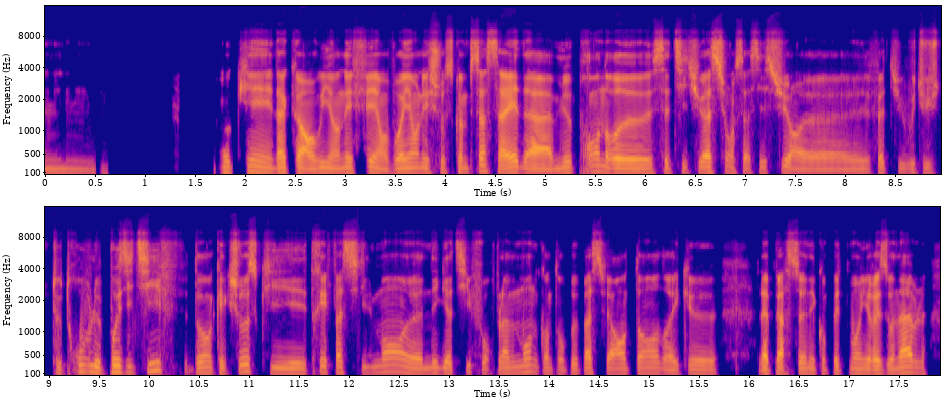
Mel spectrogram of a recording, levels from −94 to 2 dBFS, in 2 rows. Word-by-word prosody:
Mmh 90 -2 -13
mh. - - -23 1.2
OK 115 +2 -3 0.2
d'accord. 105 -3 +3
Oui, 105 +2 -1
en 95 +1 -1
effet, 105 +2 +2
en 85 -4 +1
voyant 100 +3 +3
les 100 -1 0
choses 110 +1 +3
comme 100 -1 -3
ça, 130 - +4
ça 130 - +6
aide 115 -3 +4
à 90 -2 +4
mieux 105 +5 -4
prendre, 120 -5 0
heu, 95 -1 +3
cette 110 -5 +2
situation, 110 0 +4
ça - - -1
c'est - - -3
sûr, 90 - +2
heu, 85 +1 -6
enfin 90 +5 -7
tu 95 - -7
ou 95 +2 -10
tu 100 +1 -4
j 90 - -2
te - - -5
trouves 145 +6 -7
le 120 - 0
positif 135 - +1
dans 120 +2 -3
quelque 115 -1 -5
chose 145 0 +4
qui 110 -2 -5
est 105 -1 -3
très 135 - 0
facilement, 125 +2 -1
heu, 105 -1 -1
négatif 115 +5 -4
pour - - -10
plein 115 0 -4
de 115 - -9
monde 135 +2 -6
quand 110 -4 -10
on 100 - -10
peut 105 - -9
pas 110 +3 -1
se - - +2
faire 105 - -3
entendre 110 -1 -4
et 90 - -5
que 95 -2 -6 0.4
la - - +3
personne 110 -1 +1
est 100 - -6
complètement 105 +2 -7
irraisonnable, 105 +4 +1
105 Hz, 205 wpm, -23 LUFS, 95-115 Hz, 1.2 s, ça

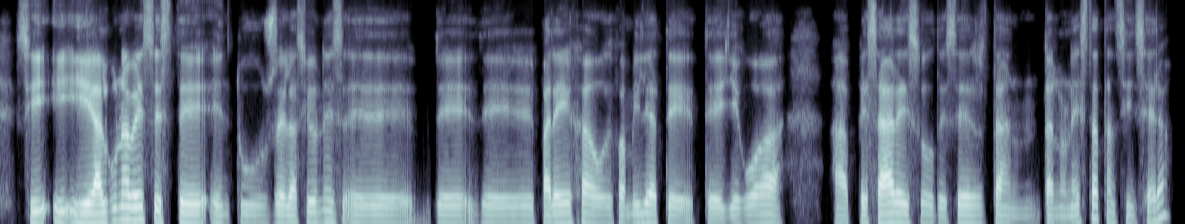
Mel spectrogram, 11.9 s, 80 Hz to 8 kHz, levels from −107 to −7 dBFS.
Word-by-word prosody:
sí, 130 +1 +1
y 130 -4 +3
y, - - +9
¿alguna 135 +7 +7
vez 160 0 +4
este, 125 -3 +2
en 115 0 -6
tus 110 -1 -5
relaciones, 125 +3 -1
eh, 110 -1 -3 0.2
de 115 -1 -2
de 110 -1 -4
pareja 120 +1 +2
o 110 0 -2
de 110 - -8
familia, 115 +2 0
te 105 -2 -3
te 105 0 -2
llegó 110 +3 -1
a 110 -3 0 0.4
a 105 -2 -2
pesar 120 +3 +4
eso 120 -1 -1
de 105 -1 -6
ser 115 0 -2
tan 105 -3 -5
tan 105 0 -2
honesta, 110 +11 -2
tan 130 -6 -8
sincera? 115 - -4
115 Hz, 150 wpm, -24 LUFS, 110-120 Hz, 0.4 s, y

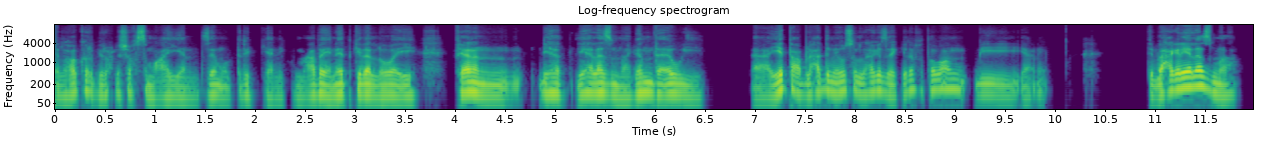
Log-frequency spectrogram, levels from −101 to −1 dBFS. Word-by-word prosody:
الHacker 105 +6 -3
بيروح 100 +1 -8
لشخص 105 -1 -3
معين، 85 -1 -7
زي 100 -1 -3
ما 90 - -5
قلت 85 +3 -15
لك 95 0 -10
يعني 80 +1 -11
معاه 85 +3 -6
بيانات 100 0 +1
كده 105 -1 +3
اللي 95 -2 +1
هو 100 +1 +1
إيه، 95 +1 -2 0.4
فعلًا 100 -7 +3 0.3
ليها 110 0 -1
ليها 110 +2 0
لازمة 100 -6 +1
جامدة 110 0 0
أوي، 95 -4 -1 0.5
آآ، 85 +2 -7
يتعب 110 0 +2
لحد 120 +5 -1
ما 120 - 0
يوصل 120 0 -1
لحاجة 120 +4 -1
زي 105 -6 -2
كده 135 +8 -5
فطبعًا 140 +2 -2
بي 100 -3 -6
يعني - - -12 1.0
تبقى - - +2
حاجة 135 +3 +5
ليها 165 +1 +10
لازمة. 110 - +3
105 Hz, 180 wpm, -23 LUFS, 95-115 Hz, 1.0 s, ليها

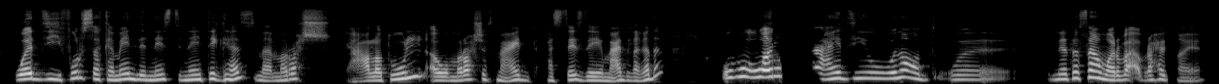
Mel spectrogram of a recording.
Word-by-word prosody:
وادِّي 235 -1 +4
فرصة 270 +2 -1
كمان 230 +3 +2
للناس 220 +2 0
إن 200 0 -2
هي 225 +2 +3
تجهَز 255 - -1
ما 175 -4 -4
ما 180 +3 -5
اروحش 255 +3 -4
على 175 +5 -1
طول 270 - +3
أو 180 0 +1
ما 180 +1 -3
أروحش 225 +2 -1
في 210 - -10
ميعاد 190 +2 -2 0.2
حساس 205 +5 -3
زي 185 -1 -1
ميعاد 190 +3 -1
الغدا، 180 +6 -2 0.6
و - - -3 0.3
وأروح 360 +3 +8 0.4
عادي 280 +3 0
ونقعد 280 -2 +1 0.2
و 220 +1 -6 0.9
نتسامر 245 -1 +3
بقى 220 +2 -2
براحتنا 205 -5 -6
يعني. 160 +5 -16
225 Hz, 150 wpm, -22 LUFS, 195-260 Hz, 0.9 s, وأروح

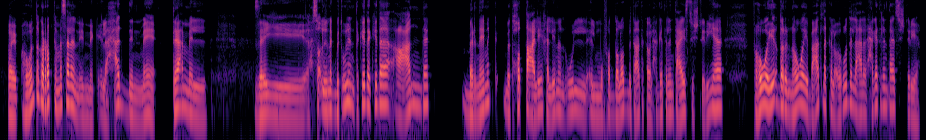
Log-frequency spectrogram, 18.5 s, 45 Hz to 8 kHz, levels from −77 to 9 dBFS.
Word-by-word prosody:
طيّب 110 -2 +4
هو 125 +3 +2
أنت 180 - +1
جرّبت 175 -2 +5
مثلًا 165 +3 +5
إنّك 105 -5 -7
إلى 110 -4 -3
حدٍ 155 -7 0
ما 110 +1 -2 0.3
تعمل 130 -9 +2 1.0
زي 110 -3 -1
إحصاء؟ 105 - 0
لأنك 135 0 +1
بتقول 150 +8 -1
أنت 170 -6 -3
كده 170 -1 +3
كده 170 +2 +3
عَندك 160 +8 +1 0.6
برنامج، 130 +5 -1 0.3
بتحط 135 +3 0
عليه 120 +3 +5
خلّينا 130 -1 -3
نقول 125 0 -6
المفضلات 115 +2 -3
بتاعتك 120 -2 -4
أو - - +1
الحاجات 125 +3 -8
اللي 125 - -3
أنت 125 -1 -10
عايز 125 +3 +2
تشتريها، 130 +8 -2 0.6
فهو 150 +7 +5
يقدر 165 -1 +4
إن 130 -2 -5
هو 155 +6 +3
يبعت 130 -7 0
لك - - -3
العروض 170 +10 -4
اللي 155 -5 -1
على 125 0 -2
الحاجات 165 +7 -3
اللي 155 -1 -6
أنت 150 -1 -7
عايز 150 -1 -1
تشتريها. 100 -5 -7
125 Hz, 145 wpm, -25 LUFS, 115-155 Hz, 1.0 s, جرّبت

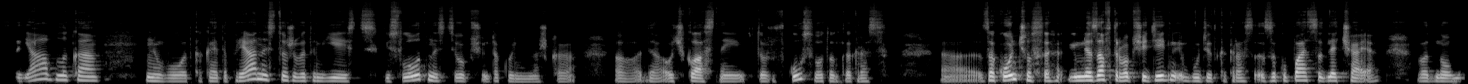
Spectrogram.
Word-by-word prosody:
яблоко. 195 +1 -2 0.4
Ну 160 -3 -1
вот. 145 0 -6
Какая-то 145 +1 -8
пряность 225 +6 +1
тоже 190 -4 -1
в - - -4
этом 165 0 -4
есть, 150 -1 -4
кислотность. 170 +4 0
В 155 - -2
общем, 150 - -8
такой 150 -2 -9
немножко, 130 +1 -11 0.4
а, 135 -1 -9
да, 140 -1 -9
очень 150 0 -5
классный 140 -2 -1
тоже 145 -1 -6
вкус. 245 - -1
Вот 150 0 -5
он 145 - -4
как 145 +1 -7
раз, 145 0 -11 0.5
а, - - -9
закончился. 185 -3 +5
И 170 - 0
у - - +9
меня 185 +1 +10
завтра 215 -2 +5
вообще 180 +1 +3
день 200 +2 +5
будет 155 -2 -3
как 175 - -16
раз 155 -1 -6
закупаться 175 +2 0
для 170 +2 +4
чая 165 -1 -3 0.4
в 155 - -6
1. 145 -1 -2
160 Hz, 165 wpm, -23 LUFS, 145-185 Hz, 0.5 s, меня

